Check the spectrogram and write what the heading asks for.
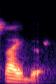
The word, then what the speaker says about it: CIDR: a classification which is known as cider or cidr or classless inter domain routing okay it is pronounced as cider okay so what we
